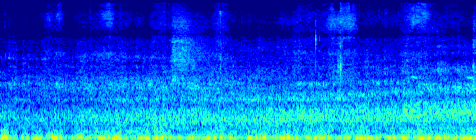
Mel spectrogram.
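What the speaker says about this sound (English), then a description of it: "BNSF locomotives visiting Abbeville. It's on the piggyback train. Double stack containers." BNSF locomotives hauling a double-stack container train past the Abbeville, South Carolina depot, a steady low rumble and rolling drone, fairly loud and continuous throughout with no voices.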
